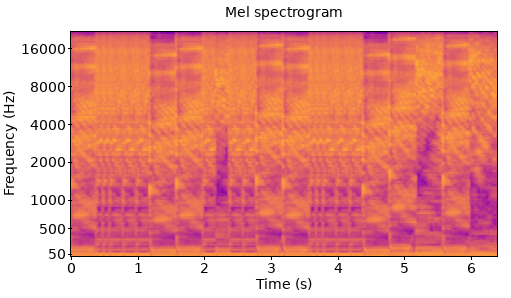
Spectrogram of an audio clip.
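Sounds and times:
deep dubstep bass loop in F at 150bpm: 0.0s - 6.3s.

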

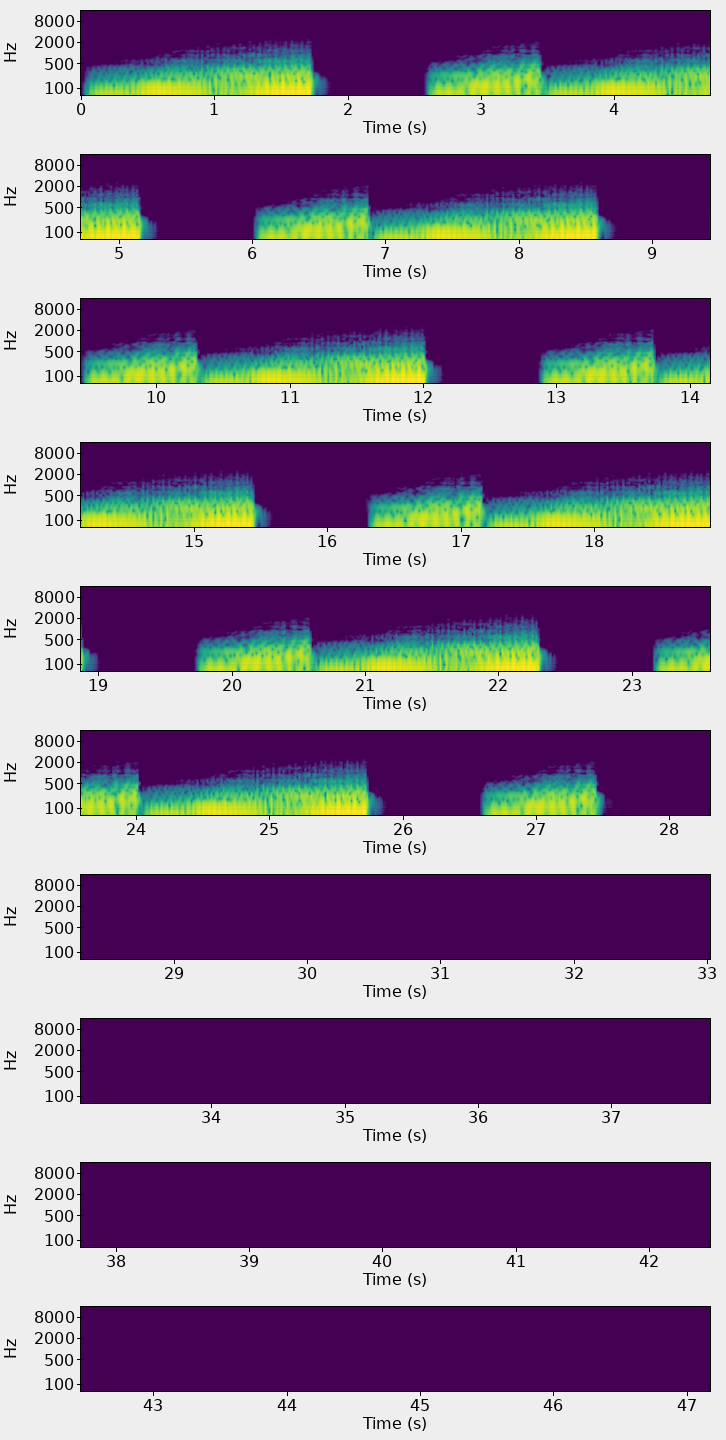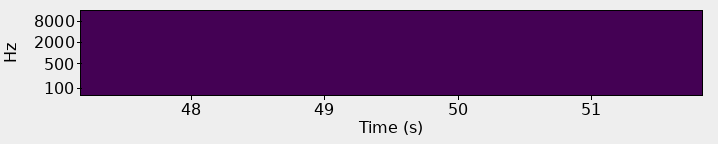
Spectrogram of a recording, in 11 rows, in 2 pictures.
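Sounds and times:
bass line in E minor: 0.0s - 1.8s, 2.6s - 5.2s, 6.0s - 8.6s, 9.4s - 12.0s, 12.9s - 15.5s, 16.3s - 18.9s, 19.8s - 22.3s, 23.2s - 25.8s, 26.6s - 27.5s.

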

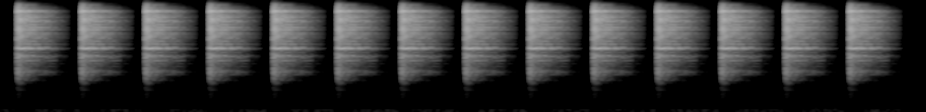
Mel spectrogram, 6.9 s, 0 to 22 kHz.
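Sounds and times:
bass house ride cymbal at 125 bpm: 0.1s - 6.7s.

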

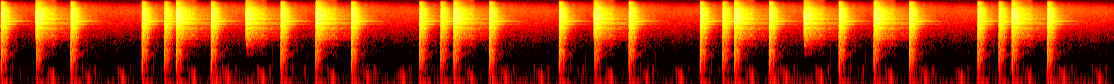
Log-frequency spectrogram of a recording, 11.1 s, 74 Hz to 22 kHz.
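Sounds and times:
boom bap drum loop with hi-hat: 0.0s - 11.1s.

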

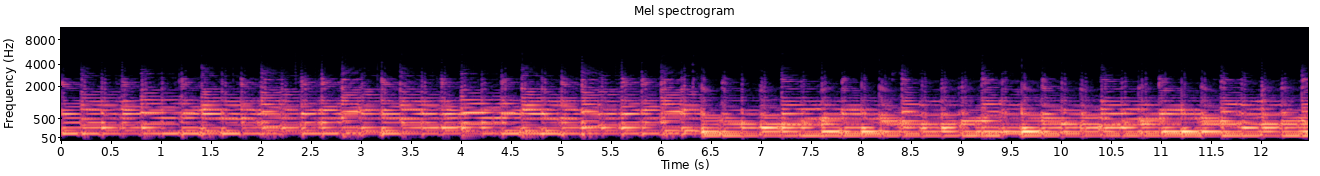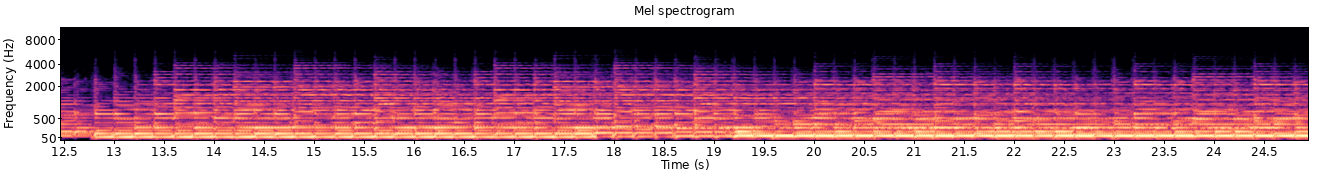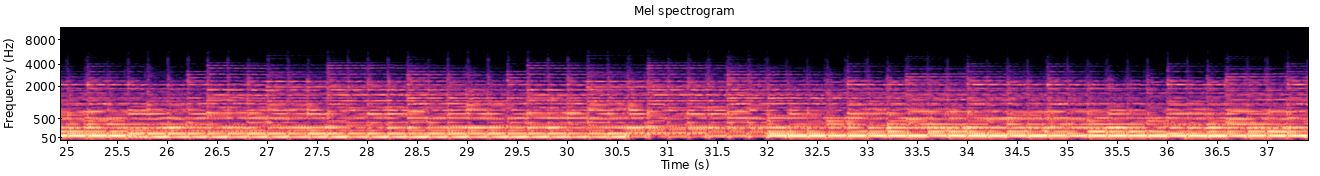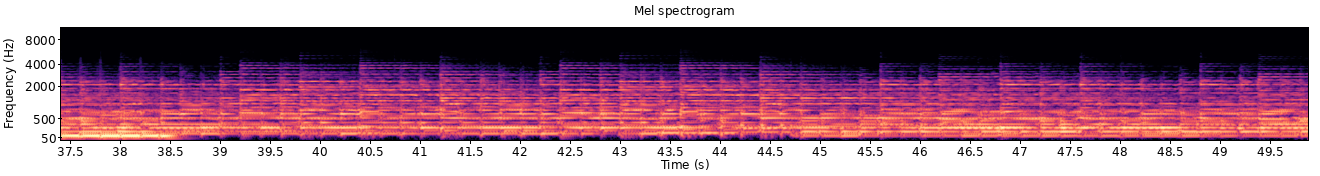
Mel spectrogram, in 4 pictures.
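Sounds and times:
150 BPM guitar in C major: 0.0s - 49.8s.

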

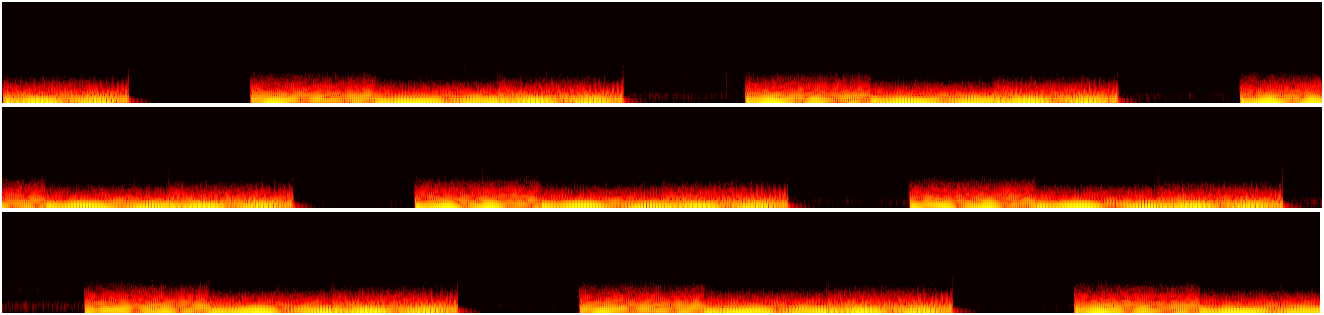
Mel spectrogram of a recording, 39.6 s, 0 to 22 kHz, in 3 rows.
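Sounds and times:
bass in G minor: 0.0s - 1.4s, 2.4s - 6.3s, 7.3s - 11.3s, 12.3s - 16.2s, 17.3s - 21.2s, 22.2s - 26.1s, 27.2s - 31.0s, 32.1s - 36.0s, 37.1s - 39.5s.

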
